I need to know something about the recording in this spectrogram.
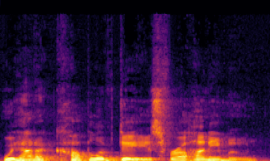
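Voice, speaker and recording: A man's voice: mid-range voice, huge pitch swings, fast talker. A man acting as a young driving instructor and soldier, telling his love story in a wry, folksy way for a radio play. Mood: wry, nostalgic. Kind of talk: first-person radio storytelling with acted dialogue.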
